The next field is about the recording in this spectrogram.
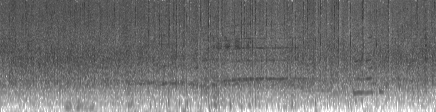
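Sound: studio audience applause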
